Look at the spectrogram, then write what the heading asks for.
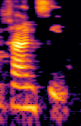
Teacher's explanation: It's the lower lip and the upper teeth, right? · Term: labial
